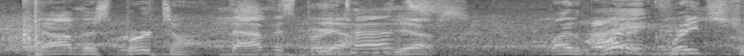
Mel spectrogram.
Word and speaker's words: Davis Bertans: Oh, well, now, at this point in my life, it's Davis Bertans. Is that how you say his name? Davis Bertans. Davis Bertans?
